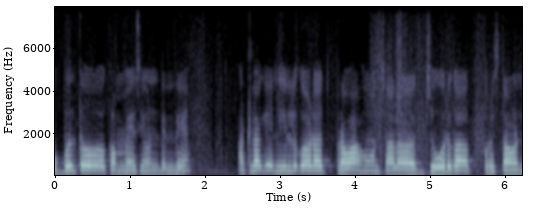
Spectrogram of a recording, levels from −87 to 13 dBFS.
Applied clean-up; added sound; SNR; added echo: none; none; none; none.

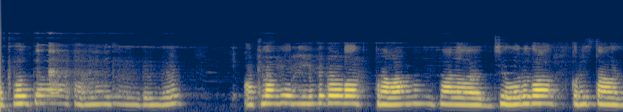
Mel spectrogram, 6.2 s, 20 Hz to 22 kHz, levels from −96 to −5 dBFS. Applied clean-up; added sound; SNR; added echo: neural mask model DeepFilterNet 3.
